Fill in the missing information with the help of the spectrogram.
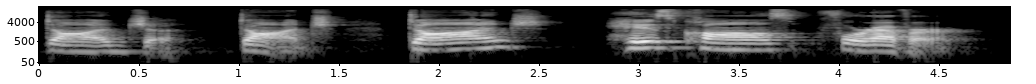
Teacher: Notice here the D is silent, the middle D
